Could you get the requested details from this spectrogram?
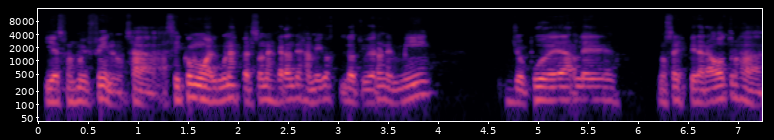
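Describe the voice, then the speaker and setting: In a casual video interview, a Venezuelan guest in his thirties speaks with an Andean gocho accent, talking hesitantly and restarting often. His voice is mid-range and steady, and he talks a little fast.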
